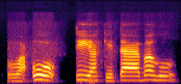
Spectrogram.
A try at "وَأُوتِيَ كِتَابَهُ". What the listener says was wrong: جھٹکا نہیں دیں گے. کھینچیں گے. وہ مت ہے. وہ سیکنڈ سے پہلے پیش ہے. کتابہ ہو کو بھی کھینچیں گے.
